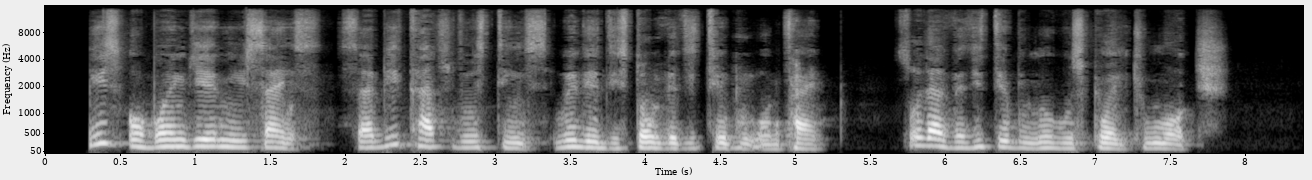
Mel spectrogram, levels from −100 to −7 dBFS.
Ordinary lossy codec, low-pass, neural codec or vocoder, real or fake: AAC, 48 kbps; 14.4 kHz; codec, 32 kHz, 1.9 kbps, SNAC; fake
